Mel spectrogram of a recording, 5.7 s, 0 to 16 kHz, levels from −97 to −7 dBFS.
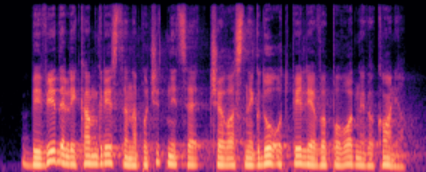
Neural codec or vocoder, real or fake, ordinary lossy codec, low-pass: vocoder, 44.1 kHz, 128 mel bands, Pupu-Vocoder; fake; none; 14.4 kHz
